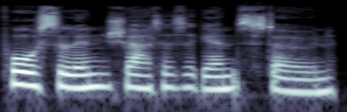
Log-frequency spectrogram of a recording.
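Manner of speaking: ordinary delivery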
